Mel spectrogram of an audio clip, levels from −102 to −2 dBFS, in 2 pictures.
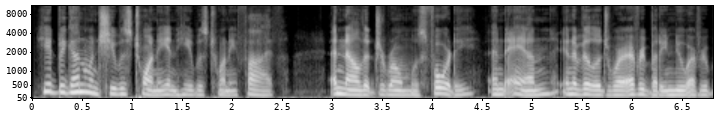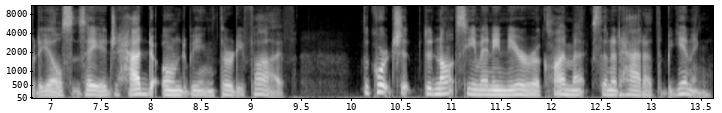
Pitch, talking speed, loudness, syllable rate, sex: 170 Hz, 225 wpm, -21 LUFS, 6.4 syllables/s, female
